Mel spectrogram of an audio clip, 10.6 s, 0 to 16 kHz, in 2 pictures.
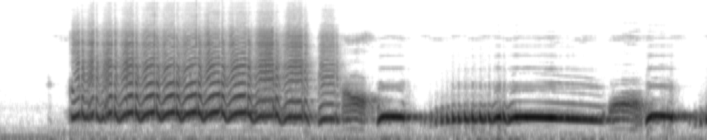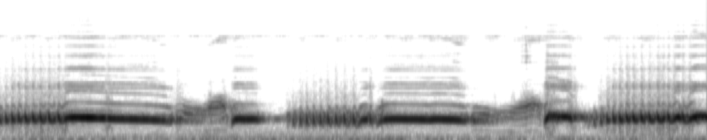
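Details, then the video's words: White Barbary dove (albino 'puter putih'): opens with two seconds of loud, harsh, rapidly pulsed notes, then a string of low, drawn-out, rolling coos with purring middles, separated by brief gaps. "SUARA PUTER PUTIH || JERNIH 3 DETIK LANGSUNG NYAUT || SUARA BURUNG PUTER MERDU"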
